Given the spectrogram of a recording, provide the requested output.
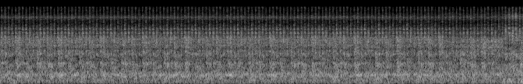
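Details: Ford Focus 1.8 TDCi diesel idling roughly with an uneven loose knock about twice a second over harsh clatter and vibration; injector misfire suspected, not confirmed.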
